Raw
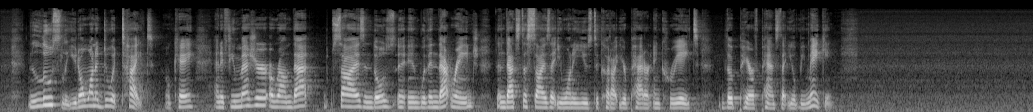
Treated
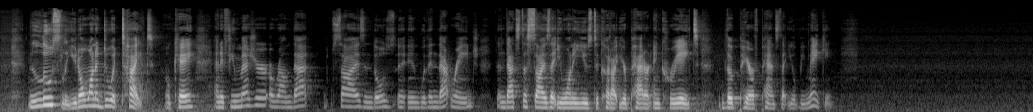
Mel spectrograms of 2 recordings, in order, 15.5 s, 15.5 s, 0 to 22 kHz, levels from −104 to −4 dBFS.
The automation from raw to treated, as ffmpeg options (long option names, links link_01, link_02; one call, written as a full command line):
ffmpeg -i in.wav -af "volume=8dB,afade=type=out:start_time=2.84:duration=0.97:silence=0.223872,afade=type=in:start_time=7.47:duration=0.82:silence=0.251189,afade=type=out:start_time=10.89:duration=0.95:silence=0.281838" out.wav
